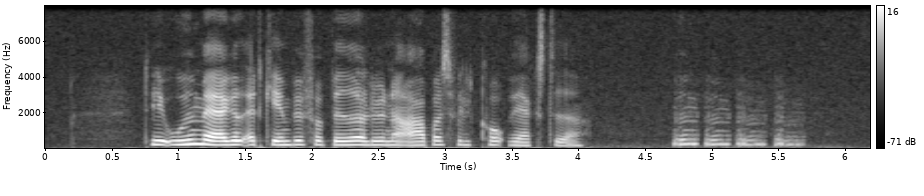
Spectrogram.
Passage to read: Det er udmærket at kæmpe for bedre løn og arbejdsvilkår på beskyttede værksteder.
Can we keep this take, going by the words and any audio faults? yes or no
no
